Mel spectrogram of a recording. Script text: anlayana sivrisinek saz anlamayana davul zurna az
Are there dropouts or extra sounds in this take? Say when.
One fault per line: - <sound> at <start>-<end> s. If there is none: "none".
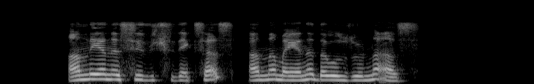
none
